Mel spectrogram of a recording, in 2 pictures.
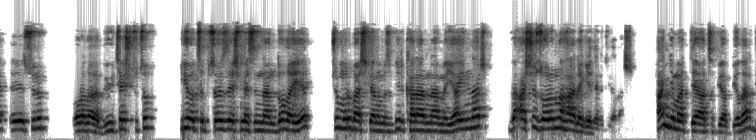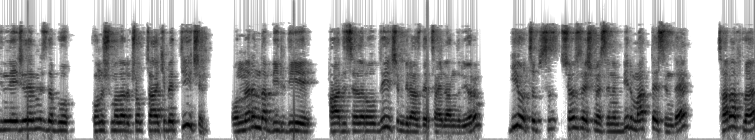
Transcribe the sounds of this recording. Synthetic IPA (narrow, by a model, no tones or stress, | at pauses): syɾyp̚ | o̞ɾalˠaɾabyjyt̪ʰɛʃt̪ʰut̪ʰup̚ | bijo̞t̪ʰɯpsø̞zlʲɛʃme̞s̬ind̪ænd̪o̞lˠajɯ | d͡ʒumhuɾbaʃkanɯmɯzbiɾkʰaɾaɾnaːmɛjajɯnlˠaɾ | vɛʔaʃɯzo̞ɾunlˠuɦaːlʲɛɟe̞lʲiɾd̪ijo̞lˠaɾ̥ | haɲɟimad̪ːejat̪ʰɯfɯjapɯjo̞lˠaɾd̪inlʲe̞jid͡ʒilʲe̞ɾimizd̪ɛbu | kʰo̞nuʃmalˠaɾɯt͡ʃʰo̞k̚t̪ʰaːcipɛt̪ʰːiːt͡ʃʰin | o̞nlˠaɾɯnd̪abilʲd̪iː | haːd̪ise̞lʲæɾo̞lˠd̪uːit͡ʃʰinbiɾazd̪e̞t̪ʰajlʲˠand̪ɯɾɯjo̞ɾum | bijo̞t̪ʰɯpssø̞zlʲɛʃmesininbiɾmat̪ːe̞sind̪ɛ | t̪ʰaɾaflˠa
